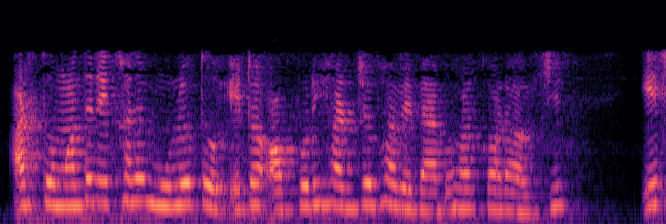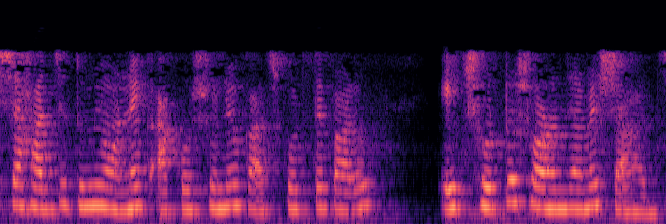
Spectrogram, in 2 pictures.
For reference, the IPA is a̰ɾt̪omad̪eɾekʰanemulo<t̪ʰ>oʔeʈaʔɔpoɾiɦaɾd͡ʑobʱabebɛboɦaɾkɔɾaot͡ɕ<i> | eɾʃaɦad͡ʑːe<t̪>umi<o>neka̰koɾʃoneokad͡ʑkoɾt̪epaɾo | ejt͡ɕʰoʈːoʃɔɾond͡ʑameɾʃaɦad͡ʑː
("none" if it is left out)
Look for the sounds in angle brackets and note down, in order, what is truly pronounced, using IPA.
t̪, i, t̪, ɔ

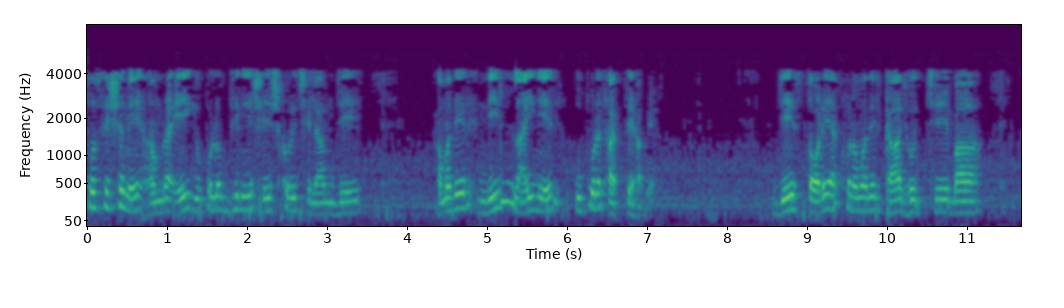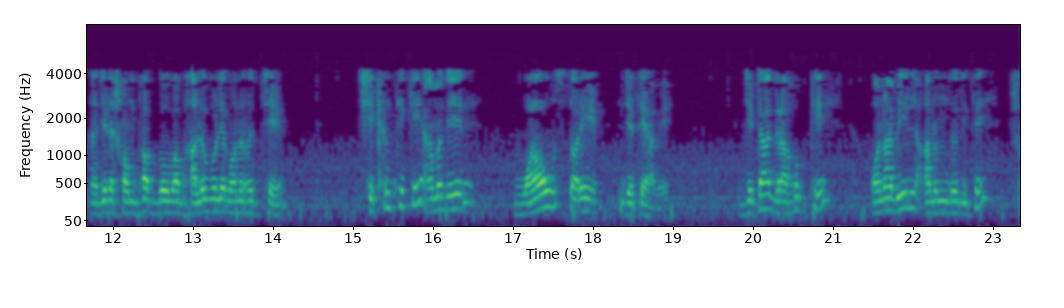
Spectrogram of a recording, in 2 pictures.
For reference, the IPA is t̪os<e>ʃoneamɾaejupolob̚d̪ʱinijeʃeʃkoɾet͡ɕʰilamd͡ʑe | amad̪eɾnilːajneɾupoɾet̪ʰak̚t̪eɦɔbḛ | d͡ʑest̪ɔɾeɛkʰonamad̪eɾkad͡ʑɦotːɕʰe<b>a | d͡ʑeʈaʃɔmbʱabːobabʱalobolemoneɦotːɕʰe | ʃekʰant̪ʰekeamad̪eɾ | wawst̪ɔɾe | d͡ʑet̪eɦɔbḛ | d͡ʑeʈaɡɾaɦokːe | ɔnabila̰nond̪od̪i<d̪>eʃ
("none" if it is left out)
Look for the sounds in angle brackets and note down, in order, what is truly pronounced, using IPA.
e, b, t̪

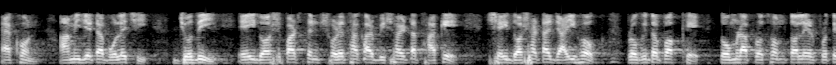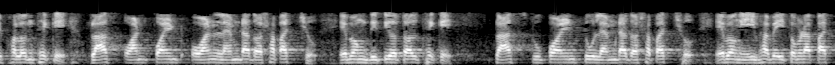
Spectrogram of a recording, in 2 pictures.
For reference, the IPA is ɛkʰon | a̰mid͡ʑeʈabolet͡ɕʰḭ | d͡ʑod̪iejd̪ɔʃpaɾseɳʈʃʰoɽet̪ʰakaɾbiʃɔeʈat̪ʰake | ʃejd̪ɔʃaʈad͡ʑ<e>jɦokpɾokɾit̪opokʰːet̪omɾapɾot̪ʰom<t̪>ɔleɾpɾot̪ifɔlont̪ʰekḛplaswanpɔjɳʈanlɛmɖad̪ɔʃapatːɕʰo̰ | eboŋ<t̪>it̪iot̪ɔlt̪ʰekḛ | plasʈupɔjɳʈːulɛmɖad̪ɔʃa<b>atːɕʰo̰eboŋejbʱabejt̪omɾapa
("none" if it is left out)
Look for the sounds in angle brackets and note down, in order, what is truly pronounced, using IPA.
a, t̪, d̪, p

